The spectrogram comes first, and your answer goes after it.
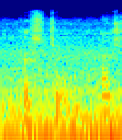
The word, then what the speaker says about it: Pashto: Can you pronounce it properly? Pashto.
